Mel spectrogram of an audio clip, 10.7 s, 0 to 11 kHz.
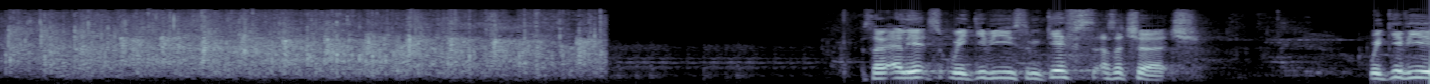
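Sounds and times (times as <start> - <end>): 
congregation clapping: 0.0 - 4.6
speech: 6.5 - 9.0, 10.3 - 10.7.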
